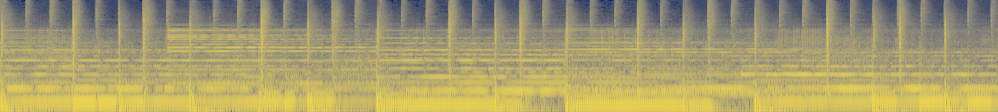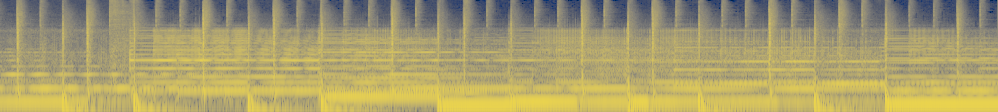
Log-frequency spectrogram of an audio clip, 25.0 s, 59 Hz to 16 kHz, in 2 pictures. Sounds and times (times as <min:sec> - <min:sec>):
Music: 0:00.0 - 0:24.9.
